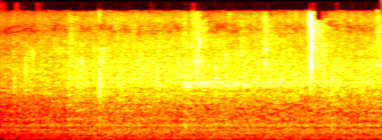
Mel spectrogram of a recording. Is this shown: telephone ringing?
no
